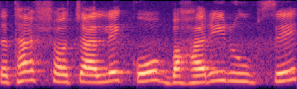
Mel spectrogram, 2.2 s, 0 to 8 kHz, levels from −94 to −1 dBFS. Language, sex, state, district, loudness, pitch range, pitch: Hindi, female, Bihar, Lakhisarai, -15 LUFS, 240-290 Hz, 270 Hz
